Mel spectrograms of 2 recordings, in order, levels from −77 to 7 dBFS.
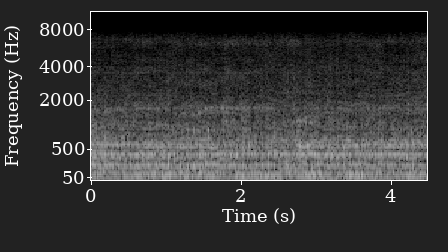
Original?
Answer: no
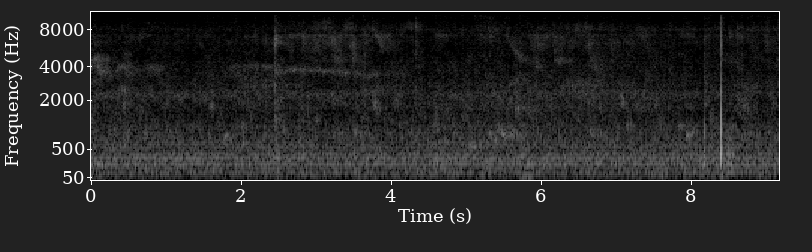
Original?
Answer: no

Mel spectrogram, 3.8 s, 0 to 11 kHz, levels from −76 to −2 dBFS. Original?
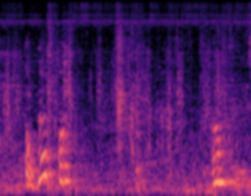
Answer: no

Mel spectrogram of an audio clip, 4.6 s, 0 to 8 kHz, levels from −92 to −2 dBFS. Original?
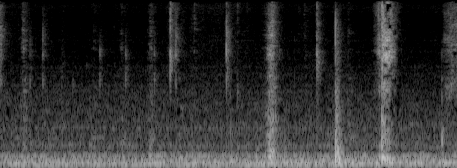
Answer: yes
